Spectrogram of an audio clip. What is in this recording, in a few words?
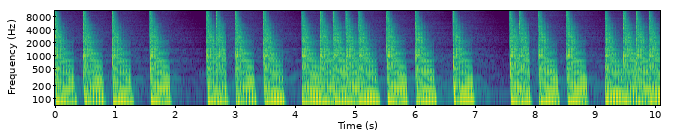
Bass Loop E 95BPM; Dubstep; Dropout; Ghosthack - Advent Calendar 2022 - Day 18 - Bass Loops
